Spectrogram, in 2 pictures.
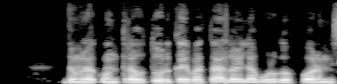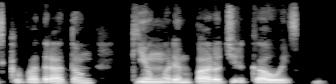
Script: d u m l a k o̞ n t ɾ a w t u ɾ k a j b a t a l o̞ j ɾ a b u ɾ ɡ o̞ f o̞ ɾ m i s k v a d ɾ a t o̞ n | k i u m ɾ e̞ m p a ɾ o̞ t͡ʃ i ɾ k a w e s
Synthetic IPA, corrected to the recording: d u m l a k o̞ n t ɾ a w t u ɾ k a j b a t a l o̞ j l a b u ɾ ɡ o̞ f o̞ ɾ m i s k v a d ɾ a t o̞ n | k i u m ɾ e̞ m p a ɾ o̞ t͡ʃ i ɾ k a w i s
